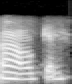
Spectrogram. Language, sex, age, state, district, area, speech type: Kannada, female, 18-30, Karnataka, Bellary, rural, conversation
